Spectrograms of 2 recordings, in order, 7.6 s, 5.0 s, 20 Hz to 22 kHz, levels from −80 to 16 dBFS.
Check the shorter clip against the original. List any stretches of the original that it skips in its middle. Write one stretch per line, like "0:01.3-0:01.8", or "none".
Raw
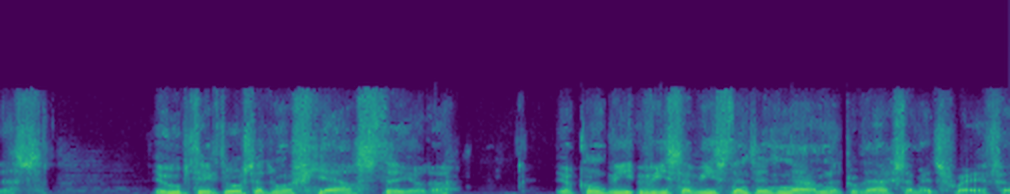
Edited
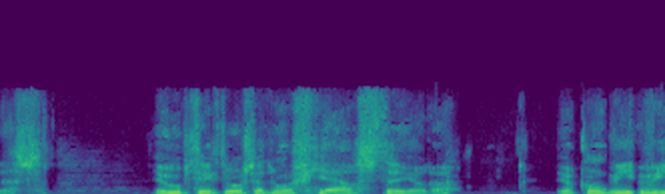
none

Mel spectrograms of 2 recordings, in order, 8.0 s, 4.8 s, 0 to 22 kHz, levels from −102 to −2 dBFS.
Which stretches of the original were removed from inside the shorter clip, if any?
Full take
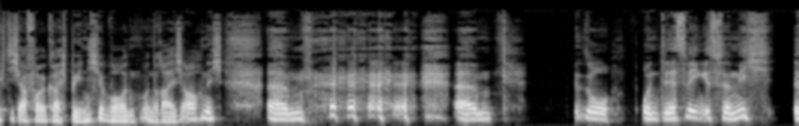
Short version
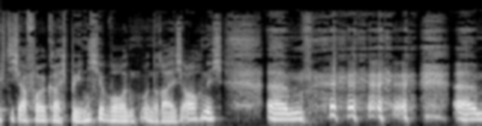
none

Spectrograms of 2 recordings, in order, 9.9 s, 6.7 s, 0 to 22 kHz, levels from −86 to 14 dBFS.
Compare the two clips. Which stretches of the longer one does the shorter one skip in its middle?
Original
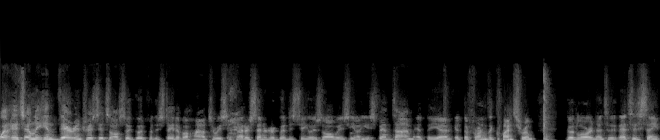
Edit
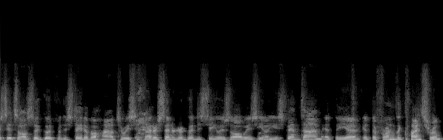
none

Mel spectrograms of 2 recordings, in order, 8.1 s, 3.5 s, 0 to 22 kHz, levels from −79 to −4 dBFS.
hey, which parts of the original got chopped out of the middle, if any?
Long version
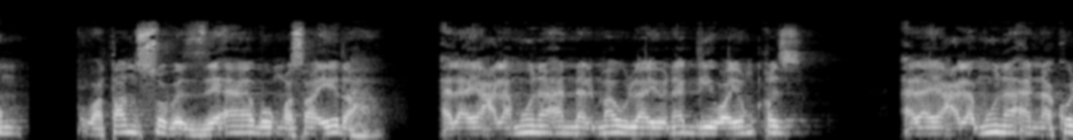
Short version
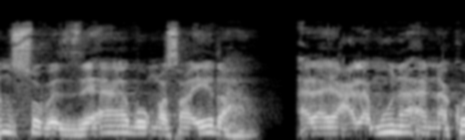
0:03.1-0:06.7

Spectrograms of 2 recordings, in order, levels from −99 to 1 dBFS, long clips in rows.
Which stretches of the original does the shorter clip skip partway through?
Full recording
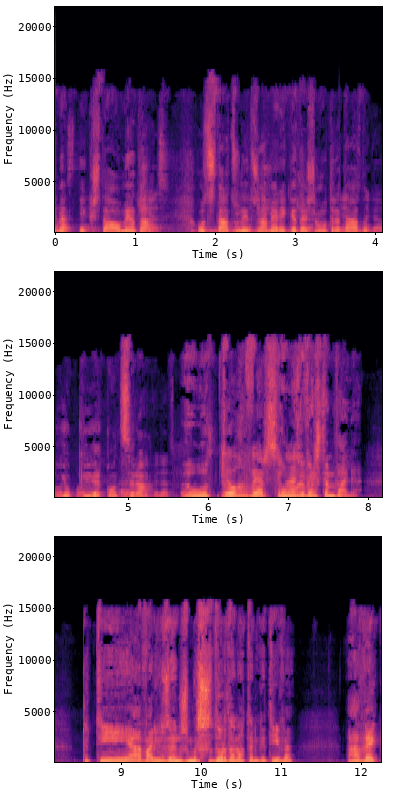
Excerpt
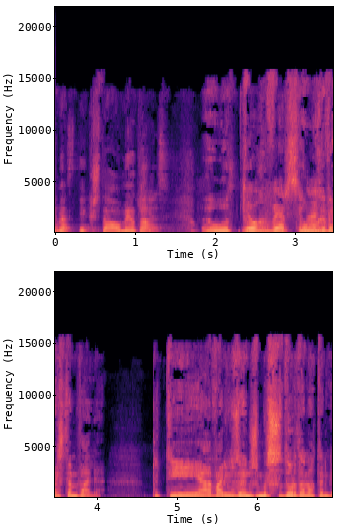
0:01.7-0:05.6

